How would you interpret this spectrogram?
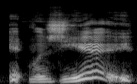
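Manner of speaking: very slow, dawning accusation; Harry confronting the elf, slowly. A narrator's reading. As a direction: let the realization sink in. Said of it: "he said slowly".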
